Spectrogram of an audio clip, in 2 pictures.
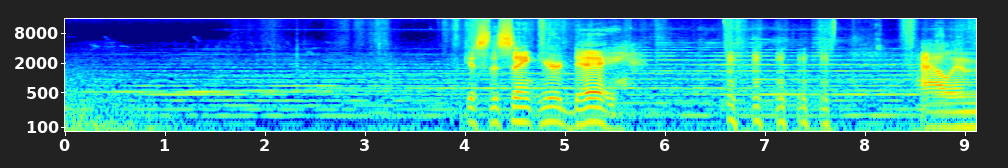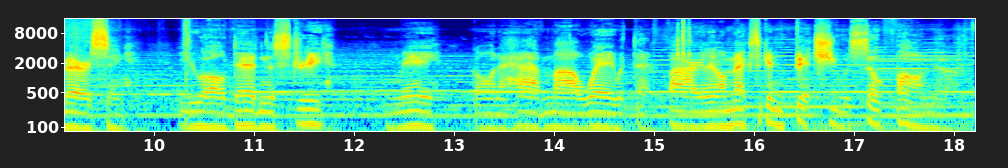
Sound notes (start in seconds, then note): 7.2 laughs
